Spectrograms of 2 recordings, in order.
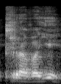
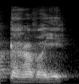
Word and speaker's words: travailler: On dit travailler, c'est pas taravailler. Ce n'est pas taravailler. Taravailler va s'écrire T-A-R-A. ça, c'est pas ça. C'est travailler. T-R-A.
